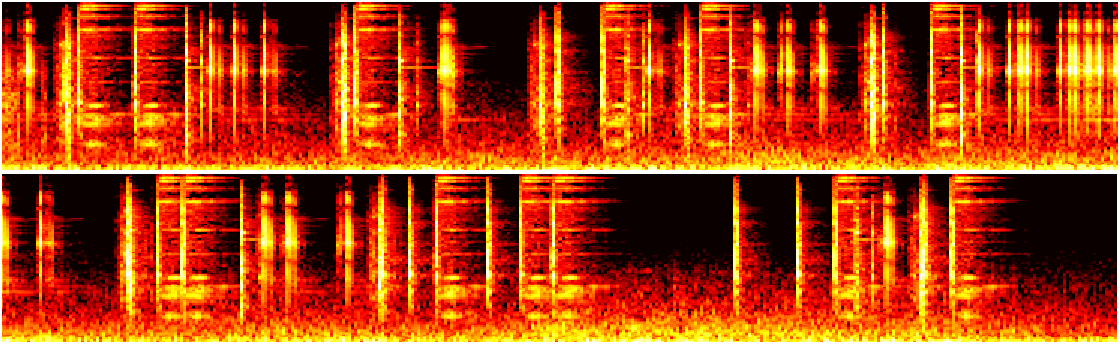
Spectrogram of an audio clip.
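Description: Short electronic menu clicks and blips sound in quick succession.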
